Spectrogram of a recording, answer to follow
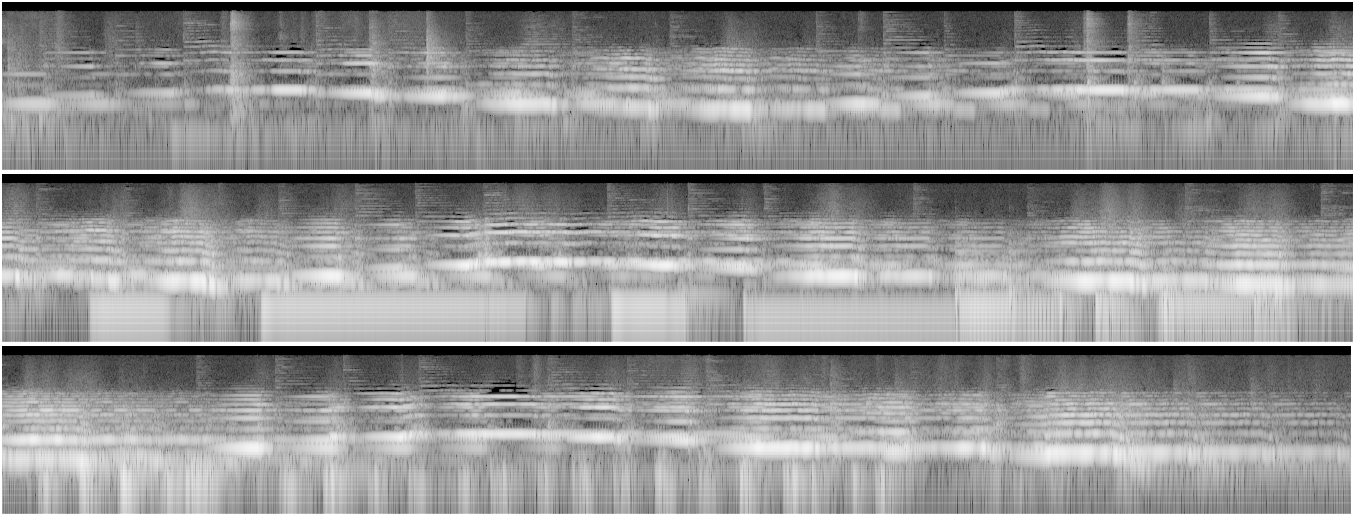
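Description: Instrumental band music: a repeating lead melody of picked notes, with an electric bass guitar coming in about eleven seconds in.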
